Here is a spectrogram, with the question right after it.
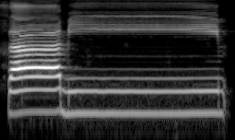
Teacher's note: ثا نرم حرف ہے، زبان کی نوک جب ہم اوپر والے دانتوں کے سرے سے لگائیں گے تو ثا ادا ہوگا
